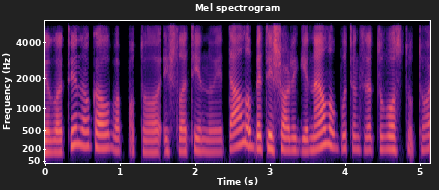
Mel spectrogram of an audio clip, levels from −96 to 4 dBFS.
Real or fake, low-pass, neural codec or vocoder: fake; 5.4 kHz; codec, 16 kHz in and 24 kHz out, 0.9 kbps, LongCat-Audio-Codec, four codebook decoder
